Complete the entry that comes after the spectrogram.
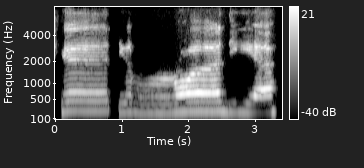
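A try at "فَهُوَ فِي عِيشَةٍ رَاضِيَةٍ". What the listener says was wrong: Syaknya jangan panjang. Jelaskan ain, syaknya jangan panjang.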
